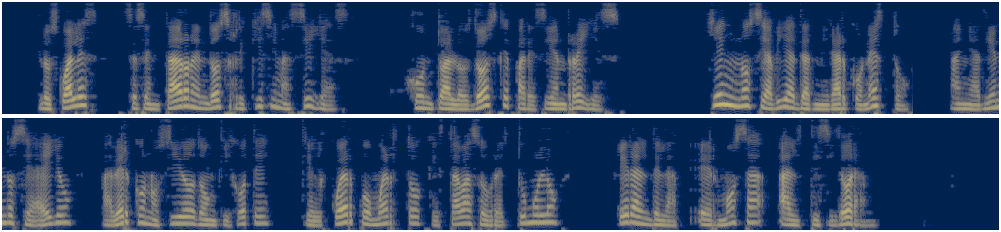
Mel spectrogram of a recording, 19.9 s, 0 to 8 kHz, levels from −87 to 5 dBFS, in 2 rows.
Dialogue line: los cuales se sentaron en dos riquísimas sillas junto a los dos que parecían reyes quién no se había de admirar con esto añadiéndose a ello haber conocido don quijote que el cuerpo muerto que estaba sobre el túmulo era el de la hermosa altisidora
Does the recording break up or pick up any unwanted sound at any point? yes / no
no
